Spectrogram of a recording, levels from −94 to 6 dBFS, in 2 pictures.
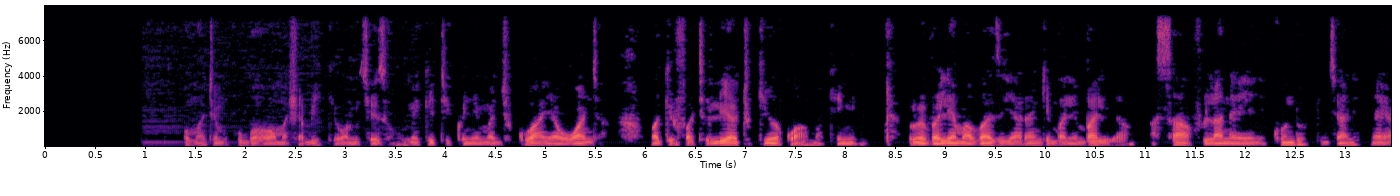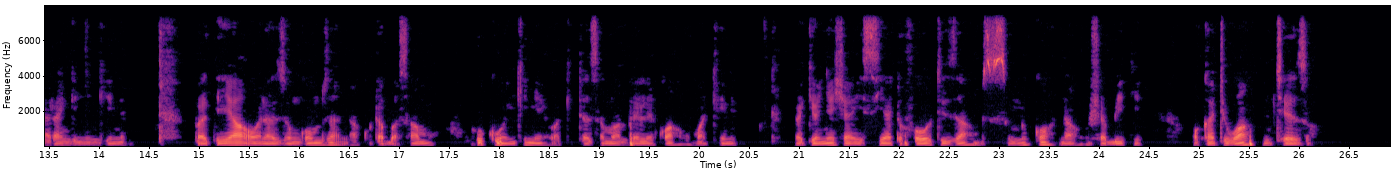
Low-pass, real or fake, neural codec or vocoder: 7.2 kHz; real; none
